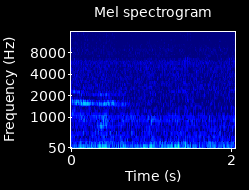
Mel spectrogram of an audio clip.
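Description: Near silence: faint room tone, with a very faint, brief high-pitched squeak in the first half-second.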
